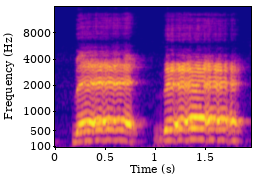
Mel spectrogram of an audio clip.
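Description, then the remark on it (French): Two loud lamb bleats in quick succession, each a wavering, quavering cry lasting over half a second, separated by a brief pause, with no talking. “Le bébé, le petit mouton, c'est l'agneau.”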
